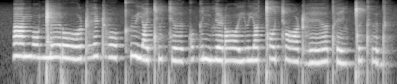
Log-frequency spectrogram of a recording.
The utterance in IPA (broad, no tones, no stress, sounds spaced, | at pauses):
a ŋ ɔː ŋ͡ǁ ɘː ɾ oː ɖʱ e ɖʱ oː kʰ ʉ j a cʰ ʉ c ɘː ɡ o ɡ ɐ ɲ ʎ ɛ ɽ ɔː j ɨ j ɐ ǀ ɔ c ɔː ɖʱ eː ə̯ tʰ e ʎ ǀ ʉ tʰ ɨ d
